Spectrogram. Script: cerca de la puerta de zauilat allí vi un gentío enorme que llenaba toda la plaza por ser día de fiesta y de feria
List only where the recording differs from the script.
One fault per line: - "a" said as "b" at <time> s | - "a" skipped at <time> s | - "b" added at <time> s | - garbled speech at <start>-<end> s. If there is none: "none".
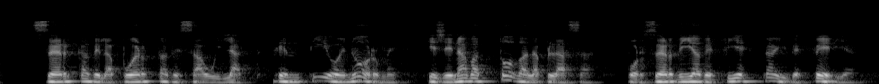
- "allí vi un" skipped at 2.5 s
